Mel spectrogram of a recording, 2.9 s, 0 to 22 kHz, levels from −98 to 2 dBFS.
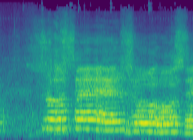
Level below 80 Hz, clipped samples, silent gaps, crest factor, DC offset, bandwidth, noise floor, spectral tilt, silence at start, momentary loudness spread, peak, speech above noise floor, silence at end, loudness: -58 dBFS; under 0.1%; none; 14 dB; under 0.1%; 15.5 kHz; -37 dBFS; -4 dB/octave; 0 s; 5 LU; 0 dBFS; 24 dB; 0 s; -14 LUFS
